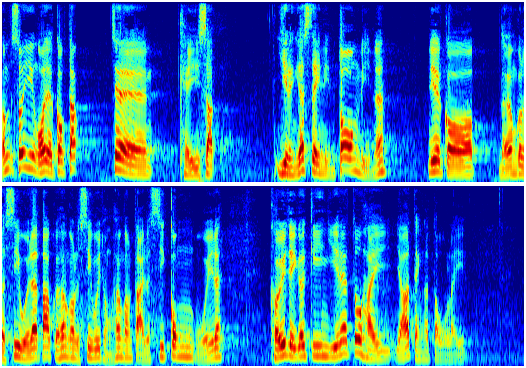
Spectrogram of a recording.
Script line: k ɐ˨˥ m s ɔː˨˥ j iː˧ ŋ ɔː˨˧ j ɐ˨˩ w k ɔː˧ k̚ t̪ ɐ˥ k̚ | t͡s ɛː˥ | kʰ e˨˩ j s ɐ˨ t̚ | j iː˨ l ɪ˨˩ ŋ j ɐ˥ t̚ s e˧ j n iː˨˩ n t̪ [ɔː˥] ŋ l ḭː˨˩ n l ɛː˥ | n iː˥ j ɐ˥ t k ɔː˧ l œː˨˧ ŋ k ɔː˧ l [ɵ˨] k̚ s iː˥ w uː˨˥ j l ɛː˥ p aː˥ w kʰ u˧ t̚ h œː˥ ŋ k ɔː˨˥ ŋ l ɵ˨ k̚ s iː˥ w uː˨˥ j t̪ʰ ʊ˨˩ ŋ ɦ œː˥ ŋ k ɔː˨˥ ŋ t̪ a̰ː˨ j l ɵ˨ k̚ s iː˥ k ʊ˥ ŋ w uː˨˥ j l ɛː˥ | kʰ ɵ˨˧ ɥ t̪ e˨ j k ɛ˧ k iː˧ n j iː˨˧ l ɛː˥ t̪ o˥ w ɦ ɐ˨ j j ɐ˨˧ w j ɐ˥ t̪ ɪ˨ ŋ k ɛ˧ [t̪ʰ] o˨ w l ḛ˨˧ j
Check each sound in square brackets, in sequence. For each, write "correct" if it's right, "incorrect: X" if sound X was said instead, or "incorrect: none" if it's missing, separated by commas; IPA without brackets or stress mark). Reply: correct, correct, incorrect: t̪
